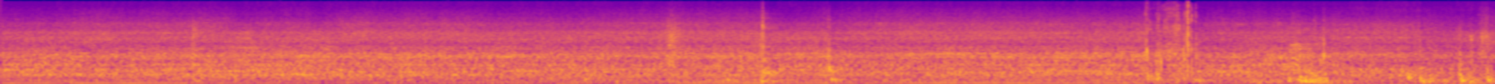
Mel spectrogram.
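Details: Citroën BX engine after a high idle was corrected at the cable, suspension in high position: even, settled engine hum with no hunting or surging over outdoor background; normal idle speed.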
